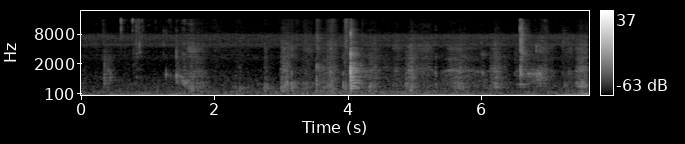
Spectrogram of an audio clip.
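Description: A person chewing crunchy chocolate sandwich cookies (Goriorio) with the mouth closed: faint crunching with a few sharper crunches, the loudest about four seconds in.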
